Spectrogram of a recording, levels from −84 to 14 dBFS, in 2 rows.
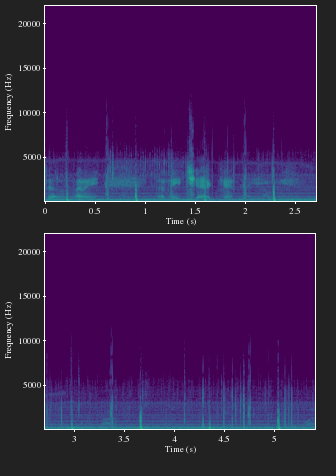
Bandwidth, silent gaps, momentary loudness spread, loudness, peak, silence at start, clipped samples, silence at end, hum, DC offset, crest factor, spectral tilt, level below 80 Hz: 10.5 kHz; none; 10 LU; -35 LUFS; -10 dBFS; 0 s; under 0.1%; 0 s; none; under 0.1%; 26 dB; -6.5 dB/octave; -48 dBFS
